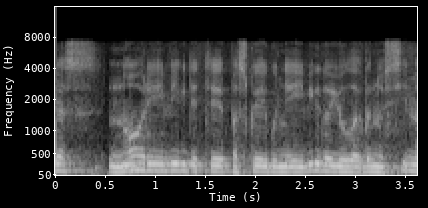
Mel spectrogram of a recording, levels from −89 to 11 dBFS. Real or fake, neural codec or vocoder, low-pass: real; none; 7.2 kHz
